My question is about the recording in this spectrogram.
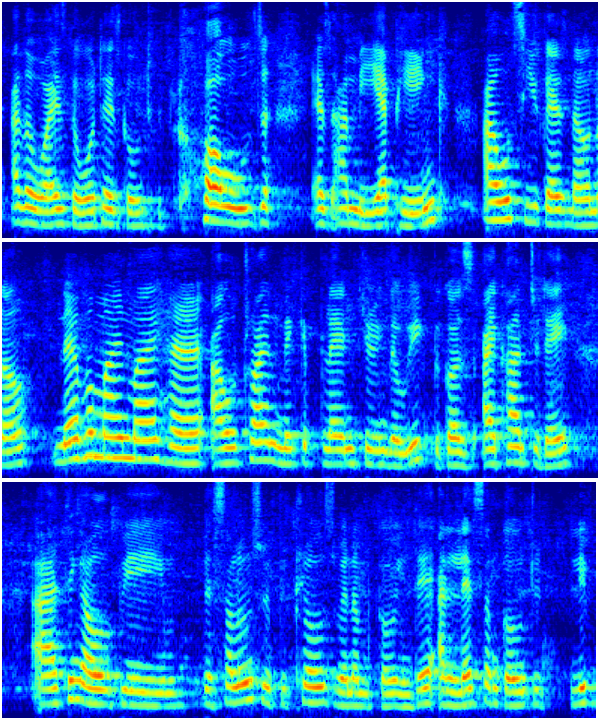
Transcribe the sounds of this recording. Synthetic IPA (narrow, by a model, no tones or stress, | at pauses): ʔʌðə˞waɪzðəwɔtə˞ɨzɡoʊɪ̃ŋtubikʰoldʔɨzã̰ɪ̃mjɛpɪ̃ŋ | ʔaɪwɪlˠsijuɡaɪznaʊnaʊ | nɛvə˞mãɪ̃ndmaɪɦɛaɪwɪlˠtʰɹ̥aɪɨ̃nmeɪkɨplæ̃ndjuɹɪ̃ŋðəwik̚b̥ɨkɔzaɪkʰãntːɨdeɪ | ʔaɪθɪ̃ŋkaɪwɪlˠbiðəsalõnzwɪlˠbikʰloʊzd̚wɛ̃nãɪ̃mɡoɪ̃ŋðə˞ʔə̃nlɛsãɪ̃mɡoʊɪ̃ŋtu | liv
